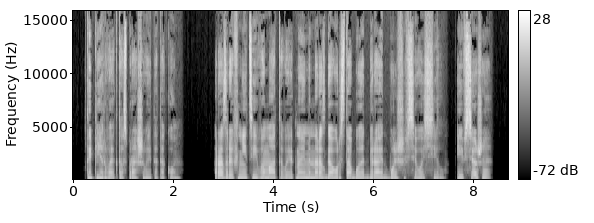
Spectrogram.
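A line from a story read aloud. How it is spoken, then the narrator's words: Soft, gentle. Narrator (Russian): мягко сказала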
